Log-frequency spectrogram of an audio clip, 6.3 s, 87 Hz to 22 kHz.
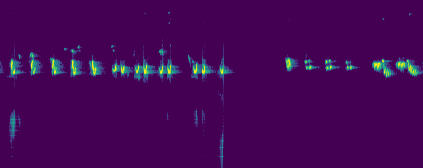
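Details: Northern mockingbird song, Colton, California, 2015-03-23: a fast stream of varied chirps and buzzy notes, a click and a second of silence, then short chips and a jumbled warbled ending.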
